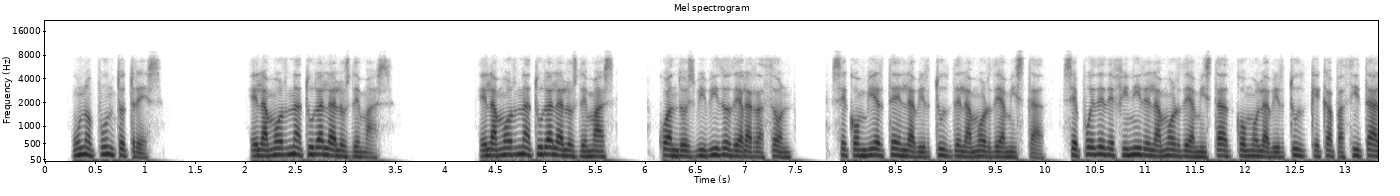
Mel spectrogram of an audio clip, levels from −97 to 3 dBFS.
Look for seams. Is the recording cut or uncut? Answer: cut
